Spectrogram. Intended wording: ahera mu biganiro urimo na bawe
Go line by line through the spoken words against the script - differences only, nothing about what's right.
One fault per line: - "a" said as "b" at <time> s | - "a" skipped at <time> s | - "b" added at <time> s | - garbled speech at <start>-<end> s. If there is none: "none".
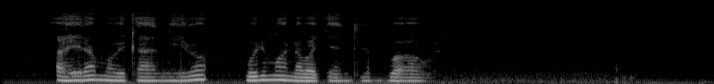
- "bagenzi" added at 3.1 s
